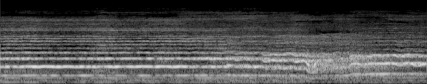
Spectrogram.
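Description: Male flamenco cante in a granaína: the singer holds one long high note, then near the end bends it down in a wavering, ornamented turn before settling on the next note.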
